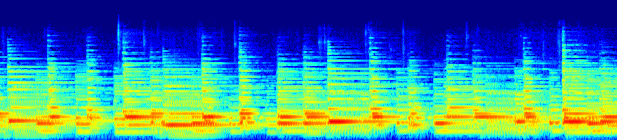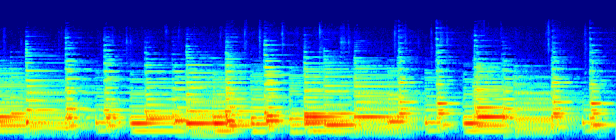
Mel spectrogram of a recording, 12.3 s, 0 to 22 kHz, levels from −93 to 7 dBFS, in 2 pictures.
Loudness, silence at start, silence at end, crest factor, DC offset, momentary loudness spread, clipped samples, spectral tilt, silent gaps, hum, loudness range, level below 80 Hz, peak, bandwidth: -14 LUFS; 0 s; 0 s; 14 dB; under 0.1%; 10 LU; under 0.1%; -6.5 dB/octave; none; none; 1 LU; -68 dBFS; 0 dBFS; 7.6 kHz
